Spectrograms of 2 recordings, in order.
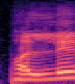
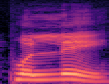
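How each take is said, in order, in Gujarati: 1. પહેલો સ્વર ખુલ્લો 'a' અવાજ છે. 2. પહેલો સ્વર ગોળ 'u' અવાજ છે. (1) "ફલ્લી ની ફુલ્લી" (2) "ફલ્લી ની ફુલ્લી"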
